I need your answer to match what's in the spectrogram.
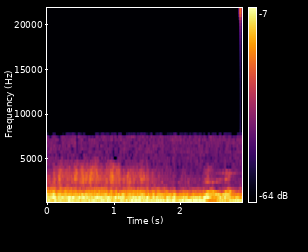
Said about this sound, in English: Dump windshield wipers are worse than nothing. Just slosh the rain from one side to the other.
